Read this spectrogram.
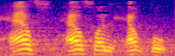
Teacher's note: أمر الناظم بترقيق الحاء في حص حص في قوله تعالى الآن حص حص الحق، وذلك لمجاورة الصاد المستعلية، هكذا عندكم الصاد المستعلية، وكذلك كلمة الحق ترقق فيها الحاء لمجاورة حرف الاستعلاء القاف.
